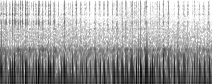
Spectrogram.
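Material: Aluminium.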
